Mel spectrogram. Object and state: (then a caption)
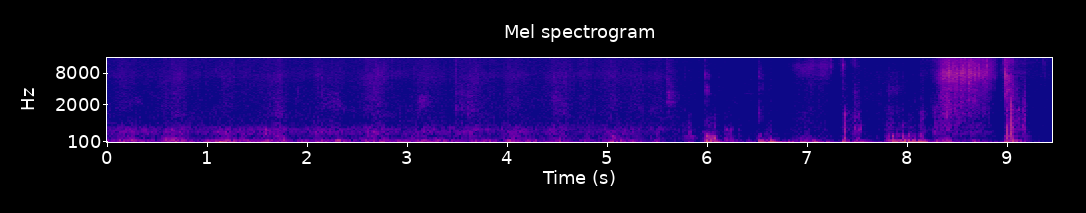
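Foam microphone windscreen being scratched. Fingertips and short nails grip and scratch a black foam windscreen on a standing microphone, then both hands scratch its sides. The sound is a dense, muffled, low rumbling scratch, giving way to louder, uneven thumps and rustles toward the end.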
